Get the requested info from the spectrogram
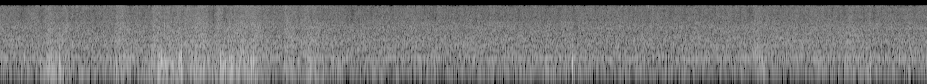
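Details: Swarm of Sicilian honey bees being captured at Sciacca, Sicily: a steady, dense buzzing hum with a low drone band, several louder bursts in the first three seconds, and faint wind.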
